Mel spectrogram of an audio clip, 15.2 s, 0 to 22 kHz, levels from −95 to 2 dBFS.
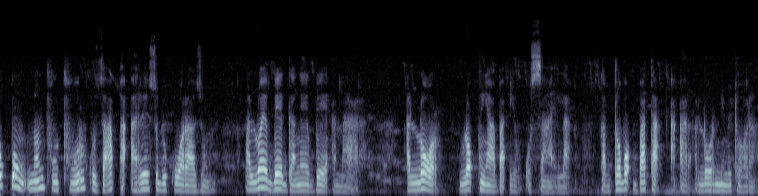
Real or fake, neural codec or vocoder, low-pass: real; none; 14.4 kHz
